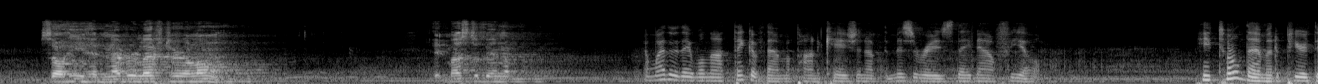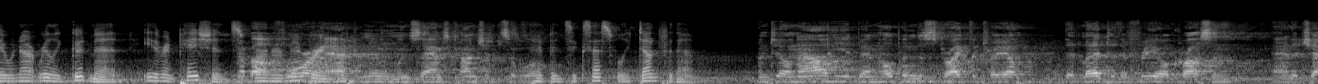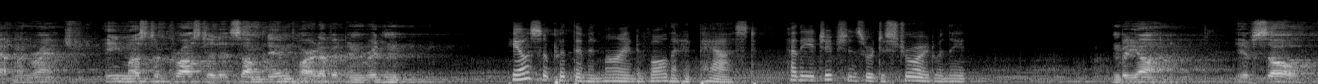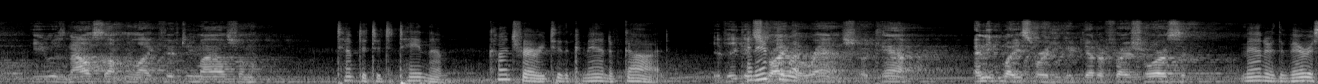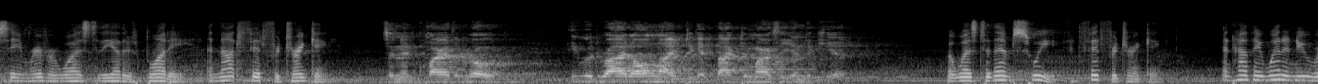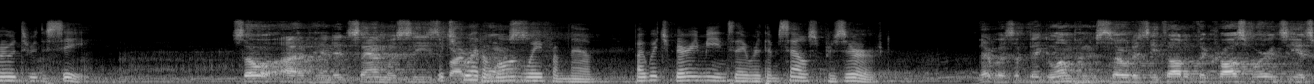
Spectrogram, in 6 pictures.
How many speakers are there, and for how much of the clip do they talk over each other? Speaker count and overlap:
two, about 5%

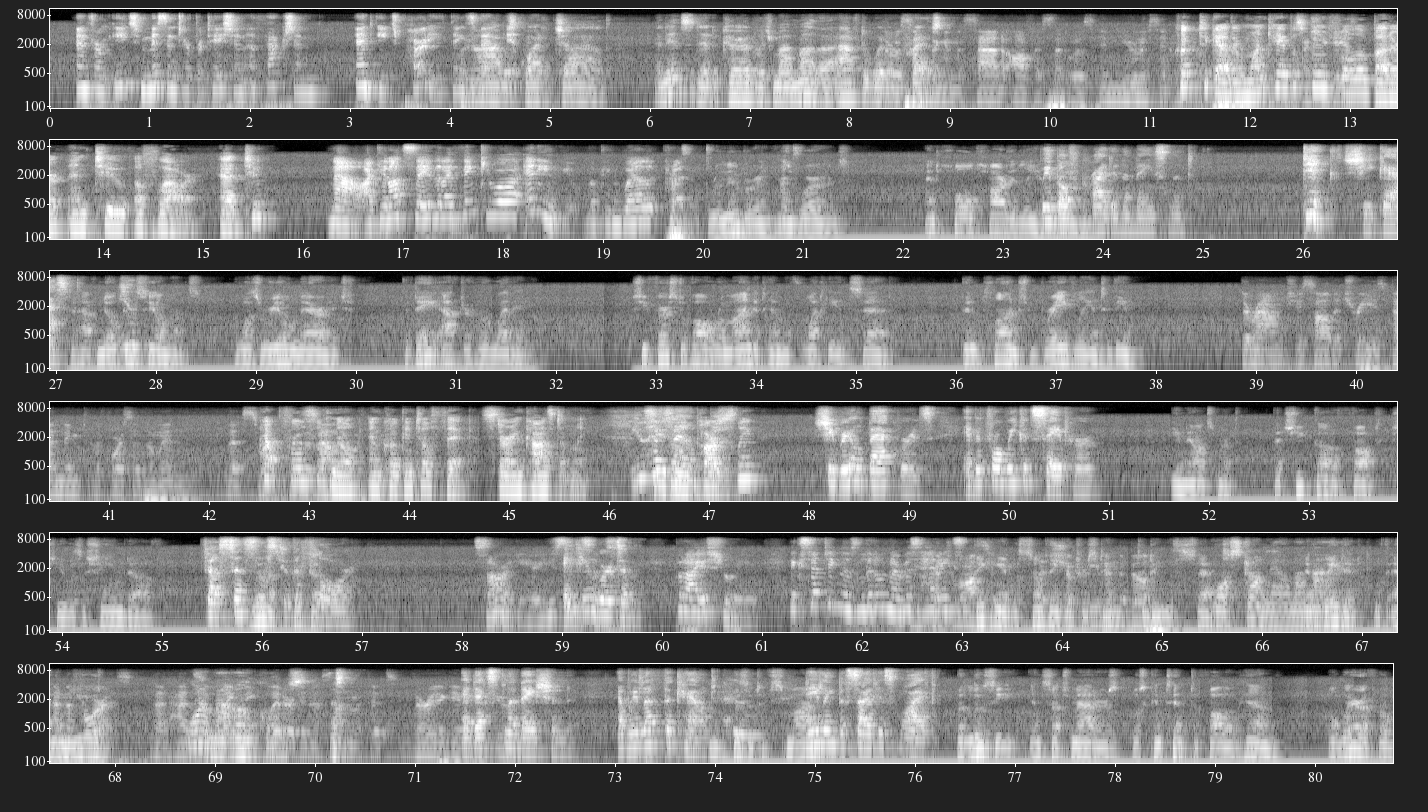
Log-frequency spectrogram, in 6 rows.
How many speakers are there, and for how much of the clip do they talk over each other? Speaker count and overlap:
seven, about 28%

